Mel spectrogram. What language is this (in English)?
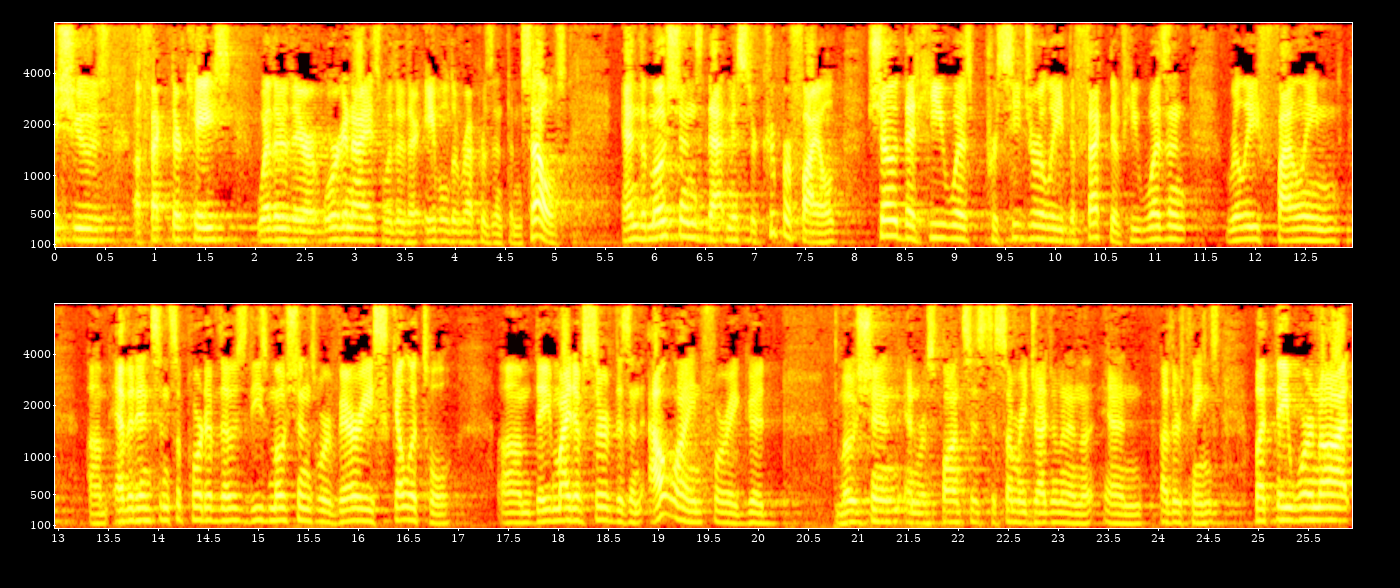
English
